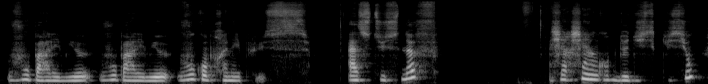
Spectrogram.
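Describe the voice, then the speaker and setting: A middle-aged woman from France giving a casual video lesson as an English teacher, talking in a direct, encouraging way with lively emphasis. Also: mid-range voice.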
